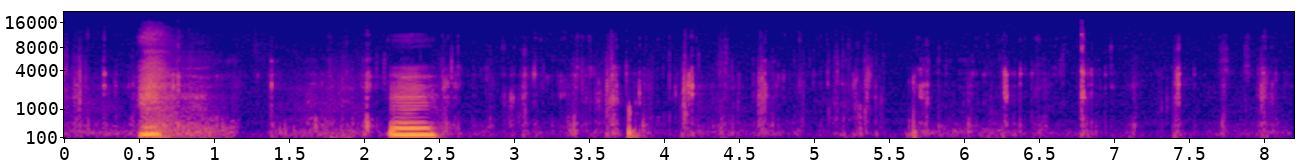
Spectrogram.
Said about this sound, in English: I don't want to add. So I'm just going to take a moment to chew. There's the ASMR if you want.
